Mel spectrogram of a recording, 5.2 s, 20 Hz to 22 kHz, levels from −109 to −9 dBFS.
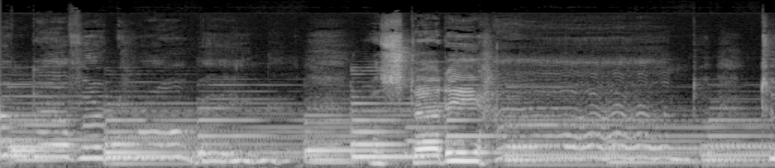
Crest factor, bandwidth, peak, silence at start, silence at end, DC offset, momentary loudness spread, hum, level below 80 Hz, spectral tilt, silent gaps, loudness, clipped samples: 14 dB; 14.5 kHz; -10 dBFS; 0 s; 0 s; under 0.1%; 9 LU; none; -62 dBFS; -6.5 dB/octave; none; -26 LUFS; under 0.1%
